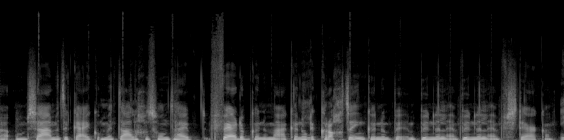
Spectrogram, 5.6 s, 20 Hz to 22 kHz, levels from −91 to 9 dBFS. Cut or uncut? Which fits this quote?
cut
